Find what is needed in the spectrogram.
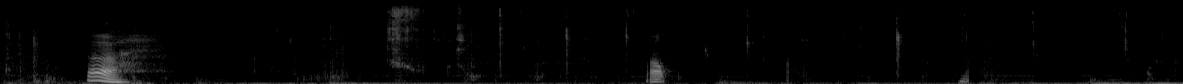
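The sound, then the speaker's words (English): Someone eats a snack called knobs, crunching and chewing: one loud crisp bite near the start, then many softer irregular crunches and wet chewing sounds. “I'm gonna eat some knobs while he's gone.”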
